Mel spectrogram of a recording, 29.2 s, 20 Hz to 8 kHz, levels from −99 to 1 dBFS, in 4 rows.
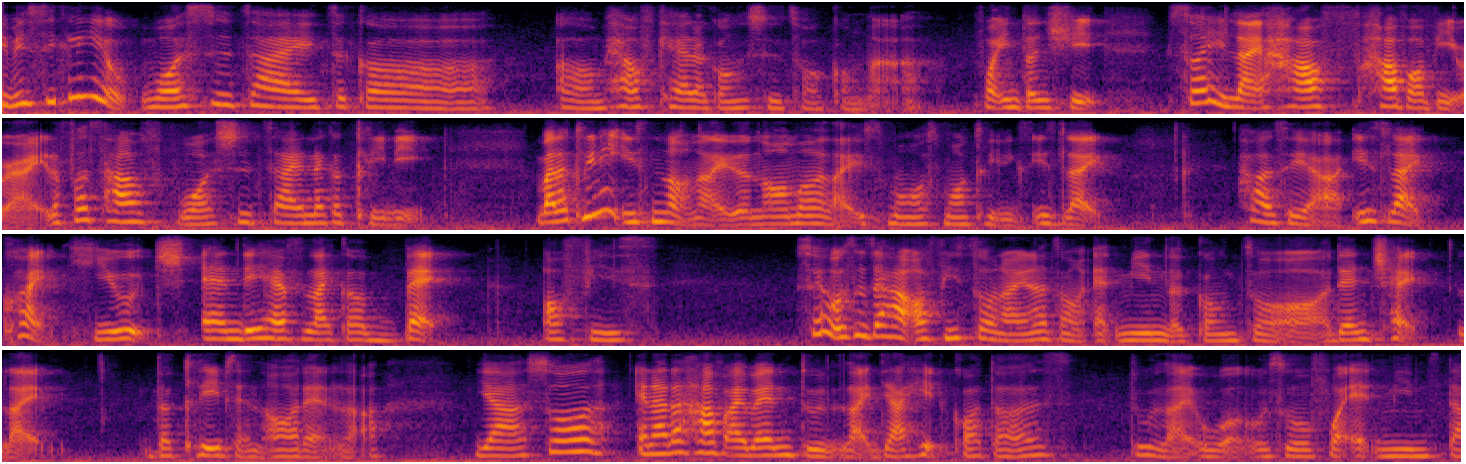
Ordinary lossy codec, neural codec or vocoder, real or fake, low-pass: Opus, 24 kbps; none; real; 7.2 kHz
